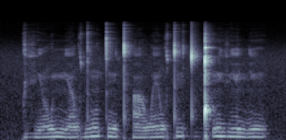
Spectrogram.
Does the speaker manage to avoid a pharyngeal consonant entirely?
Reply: yes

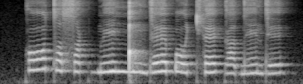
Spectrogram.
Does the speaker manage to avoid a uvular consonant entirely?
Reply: yes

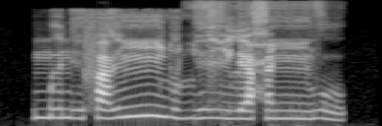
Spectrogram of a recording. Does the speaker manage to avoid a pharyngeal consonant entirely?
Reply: no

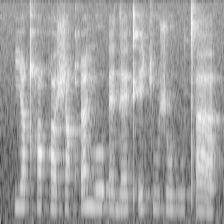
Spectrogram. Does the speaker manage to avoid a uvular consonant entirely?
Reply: no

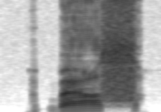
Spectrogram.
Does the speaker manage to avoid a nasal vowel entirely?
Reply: yes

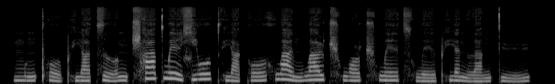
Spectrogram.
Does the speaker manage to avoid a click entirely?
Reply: yes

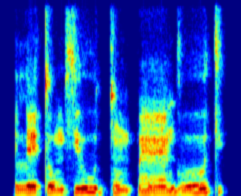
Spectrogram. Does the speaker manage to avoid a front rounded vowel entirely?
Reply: yes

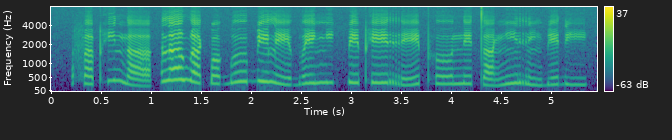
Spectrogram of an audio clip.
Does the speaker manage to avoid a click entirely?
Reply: yes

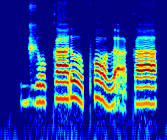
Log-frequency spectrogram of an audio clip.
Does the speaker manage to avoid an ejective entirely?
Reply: yes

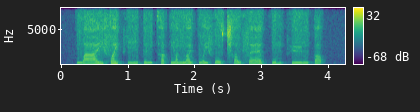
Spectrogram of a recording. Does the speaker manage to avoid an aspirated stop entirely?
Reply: no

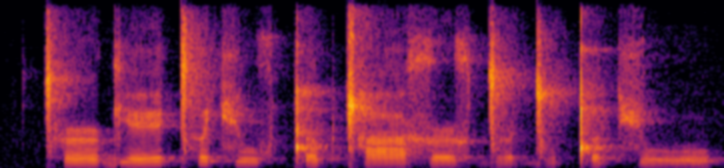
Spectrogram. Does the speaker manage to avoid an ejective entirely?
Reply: no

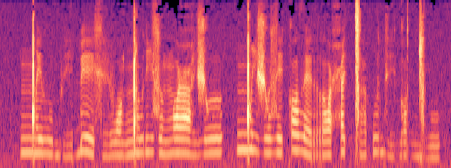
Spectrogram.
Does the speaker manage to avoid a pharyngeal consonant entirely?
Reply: no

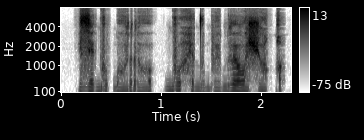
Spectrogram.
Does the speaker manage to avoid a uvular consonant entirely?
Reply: no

